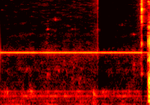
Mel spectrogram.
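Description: Quiet room tone with a faint steady high-pitched tone, then a computer mouse click near the end as a link is clicked.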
